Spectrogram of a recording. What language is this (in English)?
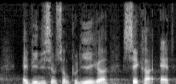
Danish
